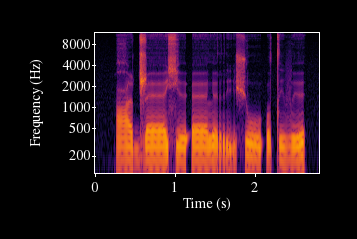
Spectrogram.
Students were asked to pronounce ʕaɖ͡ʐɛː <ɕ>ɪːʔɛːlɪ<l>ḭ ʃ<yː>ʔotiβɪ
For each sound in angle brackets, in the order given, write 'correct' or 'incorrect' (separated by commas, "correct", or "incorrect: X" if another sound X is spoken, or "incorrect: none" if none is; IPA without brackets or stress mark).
correct, incorrect: r, incorrect: uː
